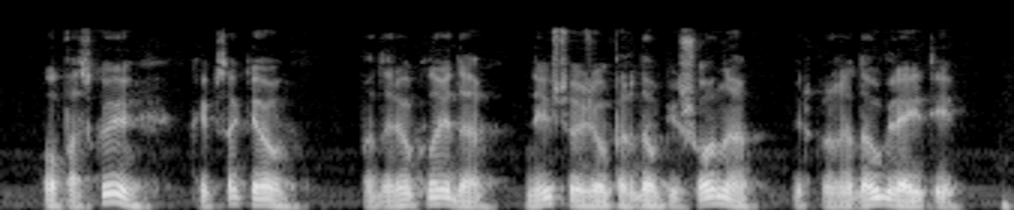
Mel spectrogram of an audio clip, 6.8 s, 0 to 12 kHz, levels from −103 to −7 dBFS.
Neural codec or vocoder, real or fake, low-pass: codec, 16 kHz, 8 kbps, FreqCodec, larger model; fake; 7.2 kHz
